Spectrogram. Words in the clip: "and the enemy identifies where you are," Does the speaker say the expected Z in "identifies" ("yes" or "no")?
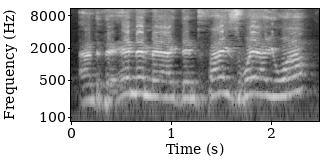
yes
